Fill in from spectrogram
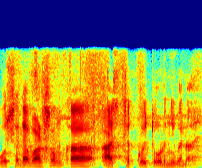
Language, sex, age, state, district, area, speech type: Hindi, male, 30-45, Madhya Pradesh, Ujjain, rural, spontaneous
